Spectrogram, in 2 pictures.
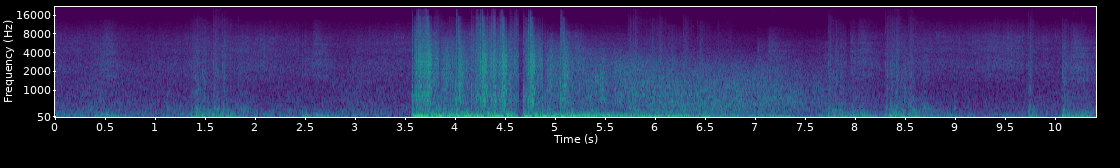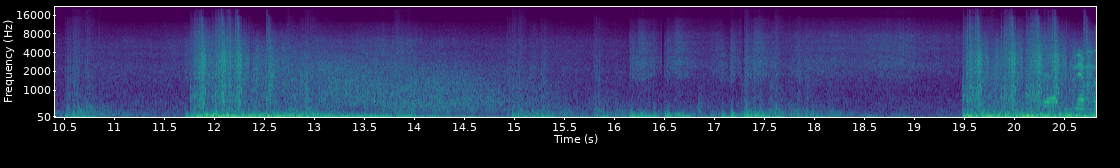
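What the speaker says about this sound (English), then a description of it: "I'm being hit by torpedoes from the other direction" Naval battle in the Ultimate Admiral Dreadnoughts game: heavy warship guns boom in big rolling salvos, with torpedo hits adding loud blasts. The explosions arrive in three separate bursts, each decaying into rumble between them.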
